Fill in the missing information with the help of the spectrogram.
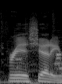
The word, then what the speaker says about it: Fiaschetti: I hear Bernadette Friachetti, rhymes with spaghetti.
